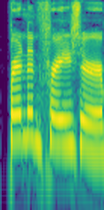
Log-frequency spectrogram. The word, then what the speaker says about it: Brendan Fraser: Didn't you see Brennan Frazier? – Where would I see Brennan Frazier? I don't even know what that is. – Brendan Fraser, apparently we've been saying his name wrong all these years, but he's in the new movie The Whale, and he wore what is called a fat suit.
